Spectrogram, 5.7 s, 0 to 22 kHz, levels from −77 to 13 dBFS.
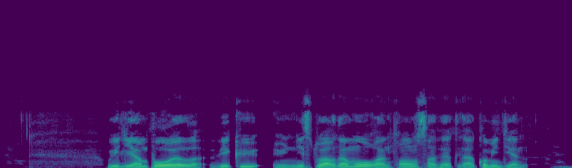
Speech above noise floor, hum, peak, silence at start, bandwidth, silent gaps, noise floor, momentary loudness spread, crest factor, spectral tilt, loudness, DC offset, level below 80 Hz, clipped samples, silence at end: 34 dB; none; -2 dBFS; 1.1 s; 9.8 kHz; none; -53 dBFS; 12 LU; 18 dB; -6 dB/octave; -20 LUFS; under 0.1%; -50 dBFS; under 0.1%; 0.45 s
